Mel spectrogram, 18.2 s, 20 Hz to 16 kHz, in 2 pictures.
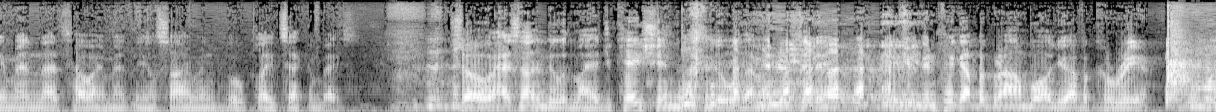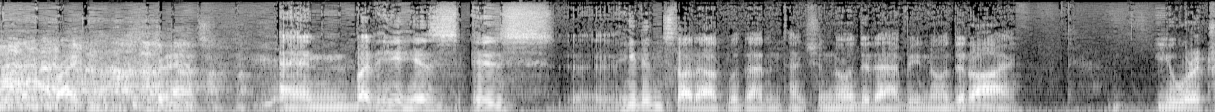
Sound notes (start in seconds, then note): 8.8 laughter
